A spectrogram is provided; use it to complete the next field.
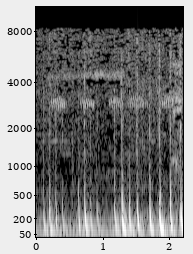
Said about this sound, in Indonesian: Kuda.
